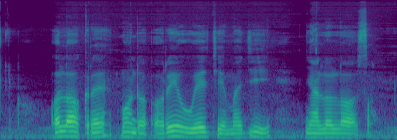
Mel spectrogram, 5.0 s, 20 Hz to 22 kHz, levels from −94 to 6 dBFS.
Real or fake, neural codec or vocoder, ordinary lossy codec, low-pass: real; none; none; none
